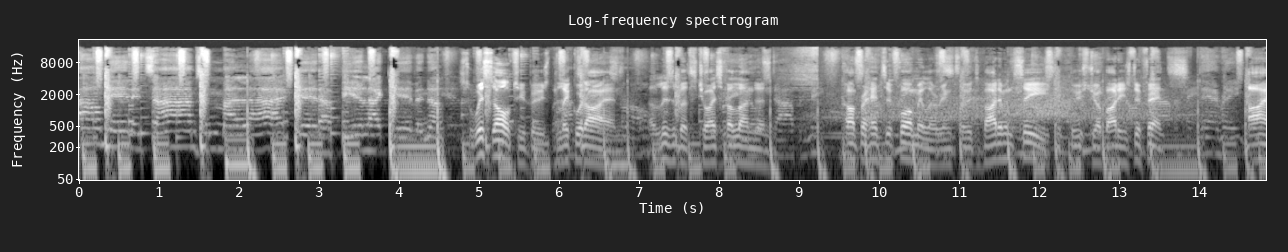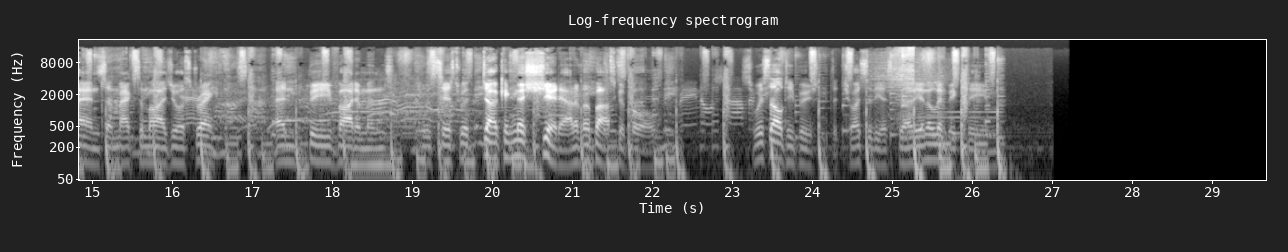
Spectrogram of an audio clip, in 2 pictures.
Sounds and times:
Music: 0:00.0 - 0:26.5
Speech: 0:04.8 - 0:08.7, 0:09.6 - 0:13.9, 0:14.6 - 0:16.6, 0:17.2 - 0:22.1, 0:23.2 - 0:26.3.

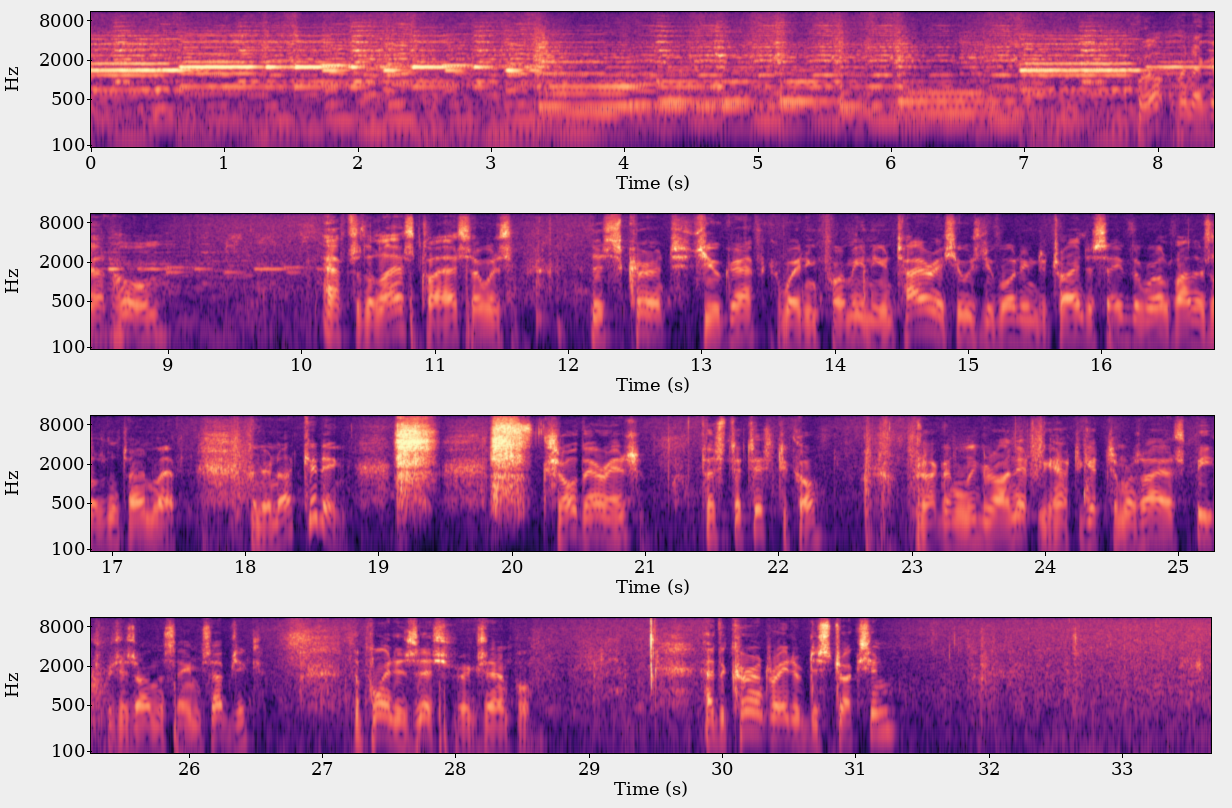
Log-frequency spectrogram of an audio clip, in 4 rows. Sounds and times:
Music: 0:00.0 - 0:10.4
Male speech, man speaking: 0:07.8 - 0:09.0, 0:10.2 - 0:11.6, 0:12.2 - 0:18.8, 0:20.3 - 0:22.4, 0:23.0 - 0:26.6, 0:27.2 - 0:28.7, 0:29.9 - 0:31.4
Narration, monologue: 0:07.8 - 0:28.8, 0:29.4 - 0:31.8.

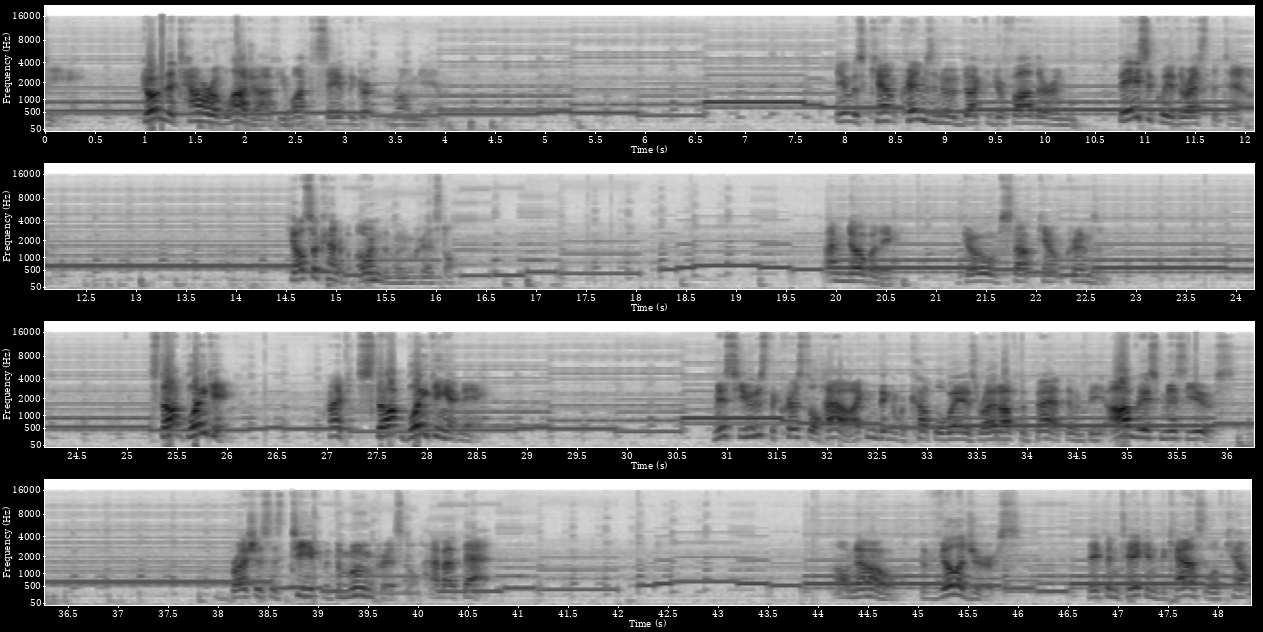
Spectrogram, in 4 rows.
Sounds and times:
Speech: 0:00.0 - 0:00.4, 0:01.0 - 0:04.0, 0:07.9 - 0:12.1, 0:14.6 - 0:16.2, 0:19.9 - 0:22.7, 0:25.2 - 0:26.1, 0:27.0 - 0:28.6, 0:30.9 - 0:36.1, 0:38.1 - 0:40.8, 0:44.2 - 0:46.0, 0:46.7 - 0:48.3
Music: 0:00.0 - 0:48.3.

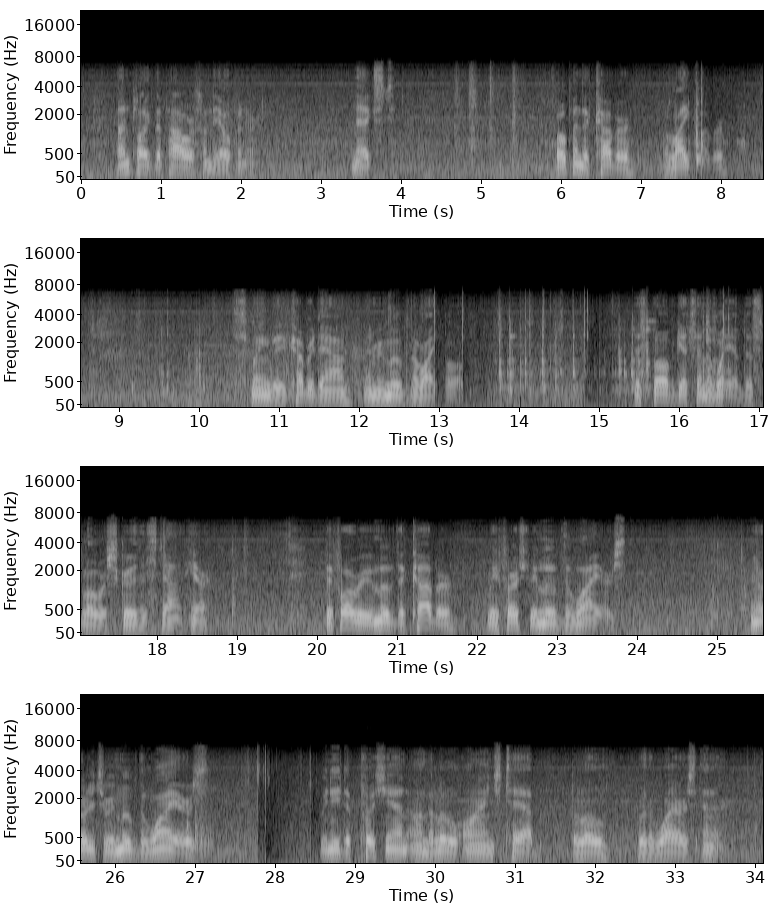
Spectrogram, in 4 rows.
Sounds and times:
Speech: 0:00.4 - 0:02.3, 0:03.4 - 0:04.0, 0:05.9 - 0:08.1, 0:10.4 - 0:13.4, 0:15.4 - 0:18.7, 0:20.1 - 0:23.9, 0:25.4 - 0:27.2, 0:28.6 - 0:33.7.

